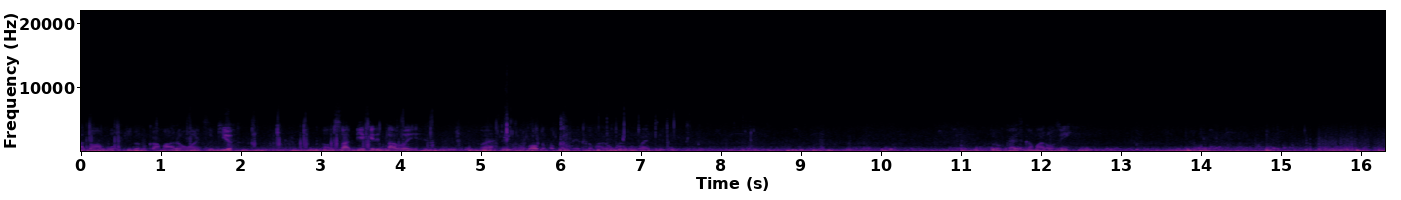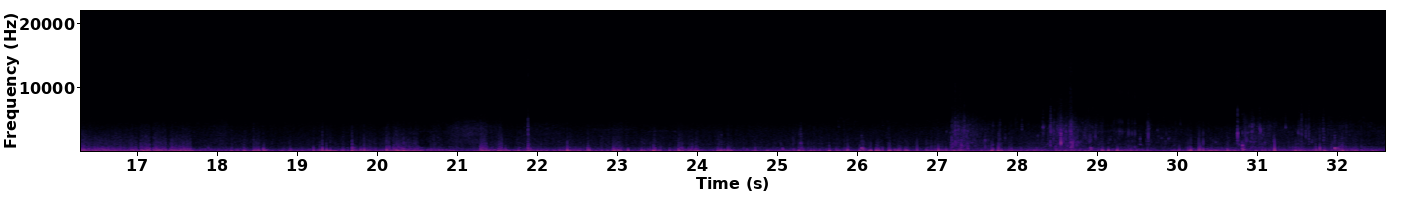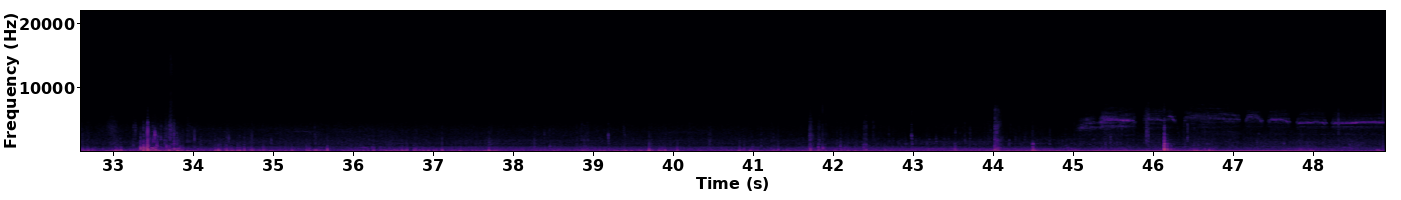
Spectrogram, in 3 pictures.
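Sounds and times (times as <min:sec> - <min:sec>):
water lapping against hull: 0:00.0 - 0:48.9
wind buffeting microphone: 0:00.0 - 0:48.9
splashes: 0:02.4 - 0:08.6, 0:27.1 - 0:32.4, 0:33.3 - 0:34.2.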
